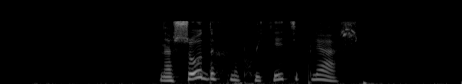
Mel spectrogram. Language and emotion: Russian, positive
